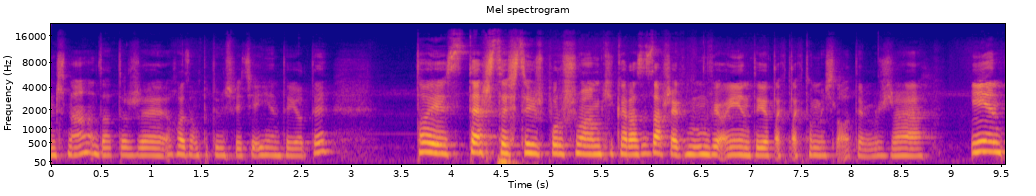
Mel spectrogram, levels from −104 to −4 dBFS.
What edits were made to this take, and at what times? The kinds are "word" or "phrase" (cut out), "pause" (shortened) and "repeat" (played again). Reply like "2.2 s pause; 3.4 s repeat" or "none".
7.4 s repeat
